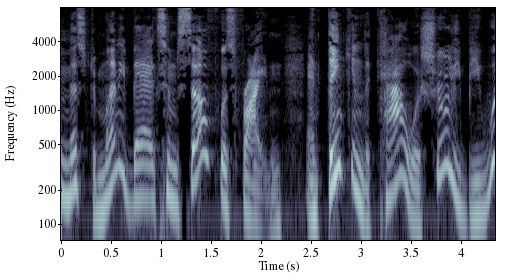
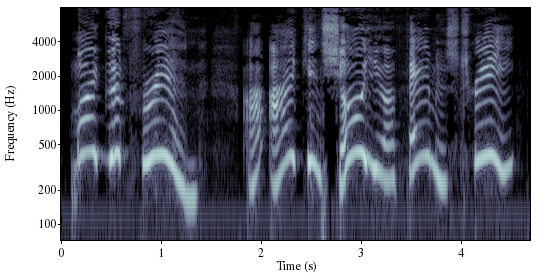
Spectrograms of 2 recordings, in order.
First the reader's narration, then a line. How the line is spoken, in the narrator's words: Tom called out to the wolf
